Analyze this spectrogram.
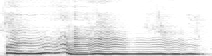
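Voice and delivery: high, loud hammed-up boo-hoo; mock boo-hoo. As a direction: wail as Little Beaver to the class. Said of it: "he said".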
